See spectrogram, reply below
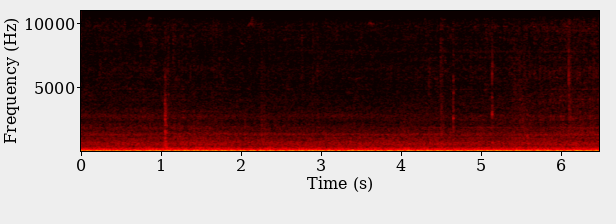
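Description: Deep air-cooled rumble with a faint, uneven tapping riding along at idle, typical of piston slap in a worn cylinder.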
